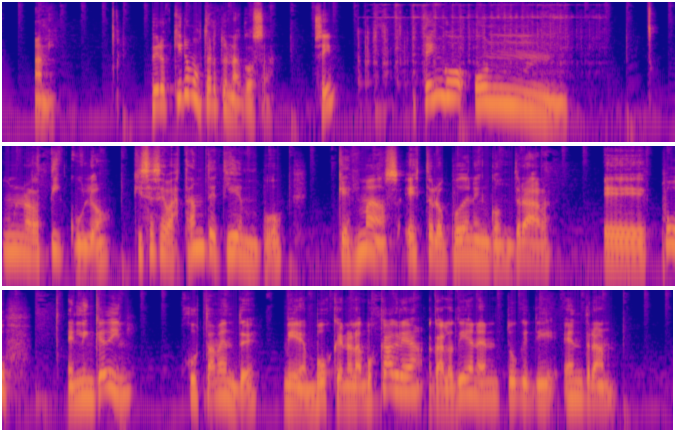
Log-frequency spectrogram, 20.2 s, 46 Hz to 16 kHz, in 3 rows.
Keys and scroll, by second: 3.8 h, 5.2 j, 6.5 k, 11.2 ctrl+t, 14.2-17.6 typing, 20.0 j.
